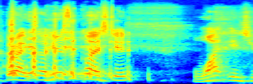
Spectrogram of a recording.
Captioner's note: laughter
